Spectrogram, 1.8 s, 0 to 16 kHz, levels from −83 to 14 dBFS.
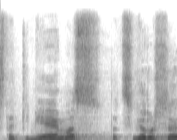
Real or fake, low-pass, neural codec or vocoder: fake; 14.4 kHz; codec, 44.1 kHz, 3.4 kbps, Pupu-Codec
